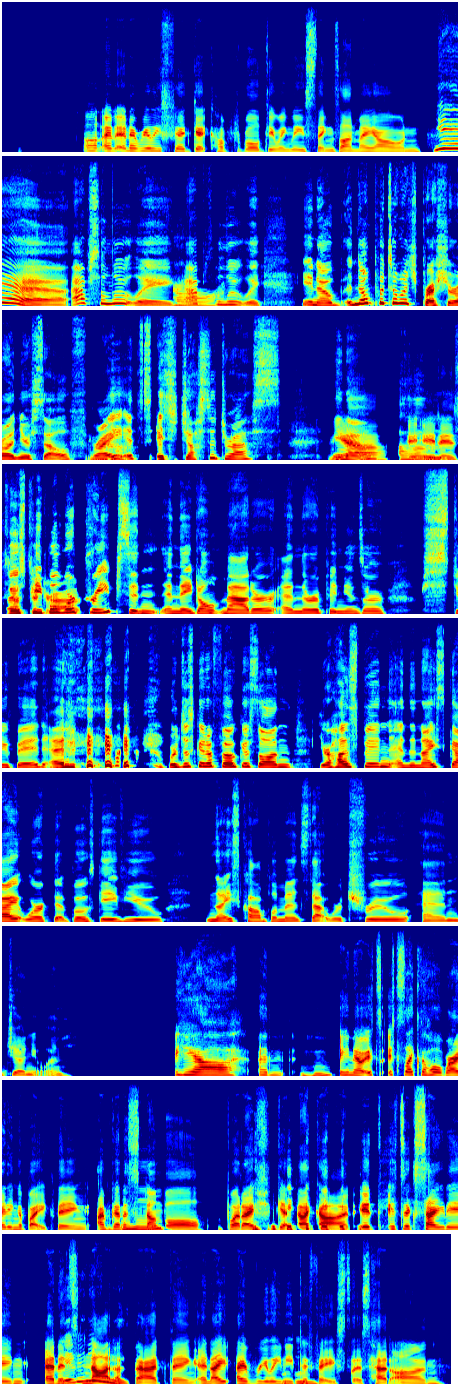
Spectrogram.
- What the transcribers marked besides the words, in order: stressed: "Yeah"; tapping; laugh; laughing while speaking: "And"; chuckle; chuckle
- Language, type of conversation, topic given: English, advice, How can I celebrate my achievement and use it to build confidence for future goals?
- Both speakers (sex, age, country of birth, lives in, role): female, 35-39, United States, United States, user; female, 50-54, United States, United States, advisor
